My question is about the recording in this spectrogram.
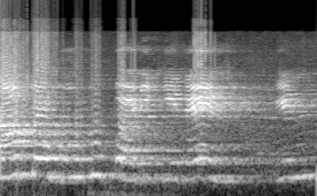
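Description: A young boy singing, with held notes that step up and down in pitch and a short break near the end.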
